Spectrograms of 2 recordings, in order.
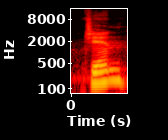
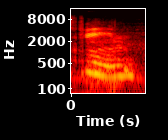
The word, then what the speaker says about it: Jin: I assume it's Jin? It's Gene. Gene? Yeah, Gene. That's what His name is Gene.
